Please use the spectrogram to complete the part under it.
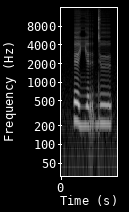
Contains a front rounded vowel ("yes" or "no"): yes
